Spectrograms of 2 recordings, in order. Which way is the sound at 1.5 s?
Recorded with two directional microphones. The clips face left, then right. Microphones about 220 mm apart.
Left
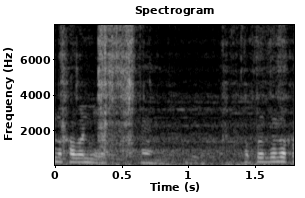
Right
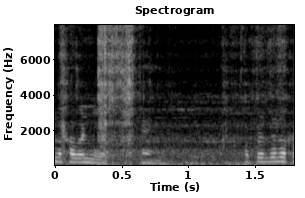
Centre (ahead or behind).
